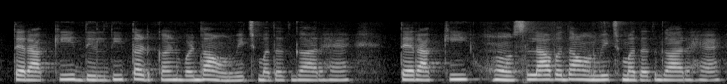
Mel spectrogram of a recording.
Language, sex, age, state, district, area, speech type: Punjabi, female, 18-30, Punjab, Rupnagar, urban, spontaneous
